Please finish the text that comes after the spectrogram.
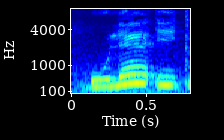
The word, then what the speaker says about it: أولئك: نفس الشيء هذه، هذاني، أولئك هؤلاء كلها عندها مد لفظا. وشنو معناتها؟ معناتها ننطقوها لكن لا نكتبها.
